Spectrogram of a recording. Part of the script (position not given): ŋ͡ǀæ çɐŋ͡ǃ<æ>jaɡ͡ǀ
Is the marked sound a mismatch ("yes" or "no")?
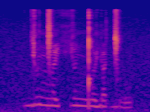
yes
